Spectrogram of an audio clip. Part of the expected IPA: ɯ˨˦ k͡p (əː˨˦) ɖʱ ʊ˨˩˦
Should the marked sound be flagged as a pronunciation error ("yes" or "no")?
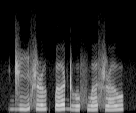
no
